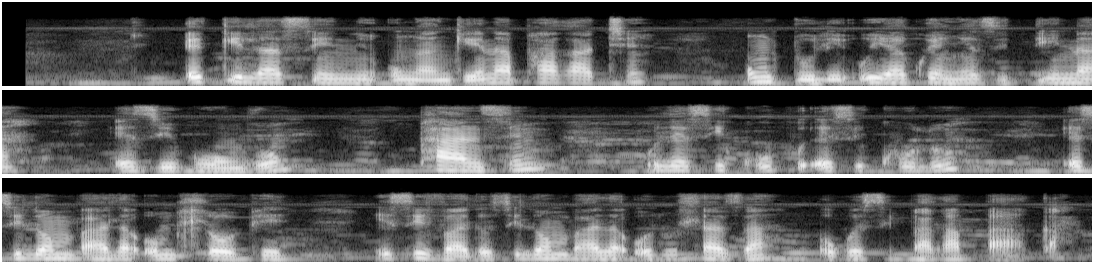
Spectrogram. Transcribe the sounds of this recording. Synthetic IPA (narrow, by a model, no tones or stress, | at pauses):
ek̬ʼilasiniʔuŋaŋɛnapʰaɣatʰi | um̩d̥ʱuliʔujakʰwɛŋezitʼina | eziβuɱvʱupʰant͡sʼiɣṵlesiɡ̥ʱub̥ʱuʔesikʰuluesilom̩βa̰laʔom̩ɬɔpʰɛ | isivalɔsilom̩βalaʔoluɬazaɔ̰ɣwesib̥ʱaɣab̥ʱa̰ːka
